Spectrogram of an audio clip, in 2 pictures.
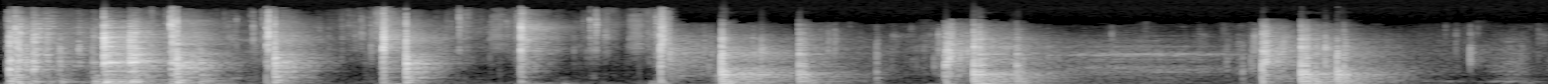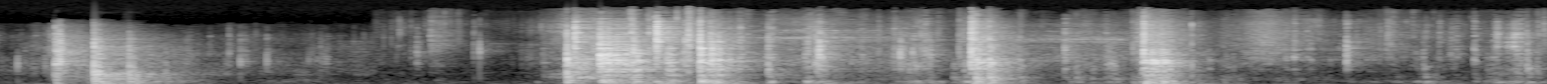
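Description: A large European lobster being handled and killed with a knife on a glass chopping board: irregular clusters of sharp knocks and cracks as its shell and claws hit the board and the blade goes through its head, with a quieter stretch in the middle.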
